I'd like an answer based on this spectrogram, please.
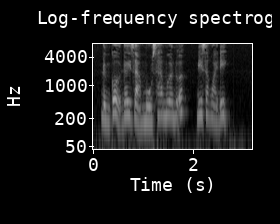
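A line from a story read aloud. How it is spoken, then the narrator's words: Cold voice. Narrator (Vietnamese): Mạc Cẩm Vân lạnh lùng nói với Hạ Diệp Chi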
